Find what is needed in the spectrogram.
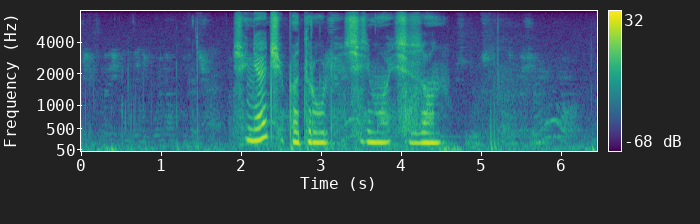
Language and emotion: Russian, sad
